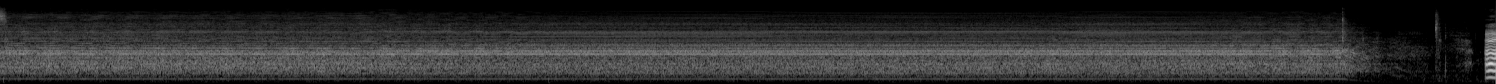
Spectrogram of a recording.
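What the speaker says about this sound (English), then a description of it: "we're going to heat set this." A heat tool blows a steady, loud whirring rush while heat-setting embossing on a handmade gingerbread Christmas card. The sound runs unbroken for about thirteen seconds and then cuts off abruptly into near silence.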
